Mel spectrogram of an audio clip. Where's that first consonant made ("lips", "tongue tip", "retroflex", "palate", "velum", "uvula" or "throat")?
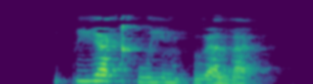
lips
